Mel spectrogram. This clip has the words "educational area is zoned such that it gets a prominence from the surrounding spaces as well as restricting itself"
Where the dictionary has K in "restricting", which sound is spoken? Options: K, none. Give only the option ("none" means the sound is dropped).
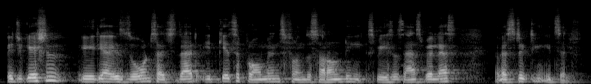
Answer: K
